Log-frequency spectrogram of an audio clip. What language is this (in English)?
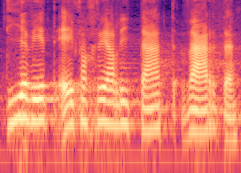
Swiss German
